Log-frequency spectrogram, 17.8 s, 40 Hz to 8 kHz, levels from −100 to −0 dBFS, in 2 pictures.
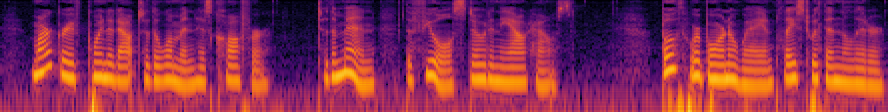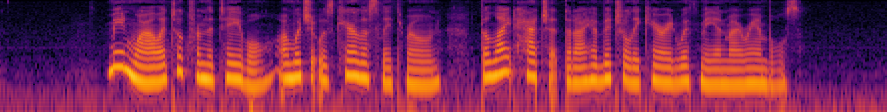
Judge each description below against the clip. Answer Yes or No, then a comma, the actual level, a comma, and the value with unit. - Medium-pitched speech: Yes, medium, 180 Hz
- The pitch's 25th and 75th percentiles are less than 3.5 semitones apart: No, average, 4.5 semitones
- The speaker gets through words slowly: No, average, 170 wpm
